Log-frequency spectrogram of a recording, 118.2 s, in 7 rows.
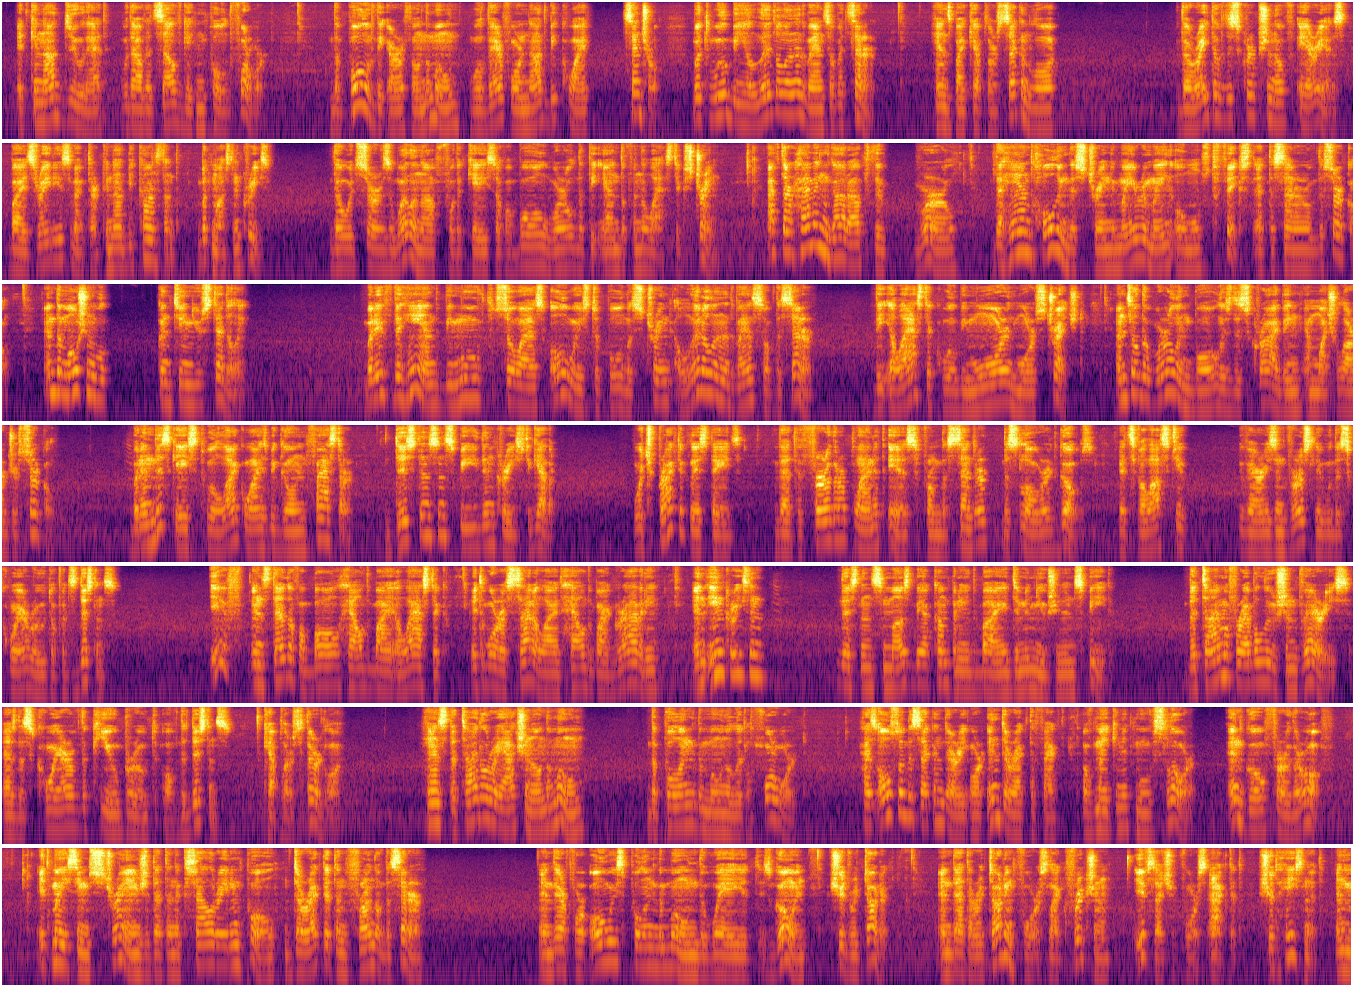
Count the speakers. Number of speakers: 1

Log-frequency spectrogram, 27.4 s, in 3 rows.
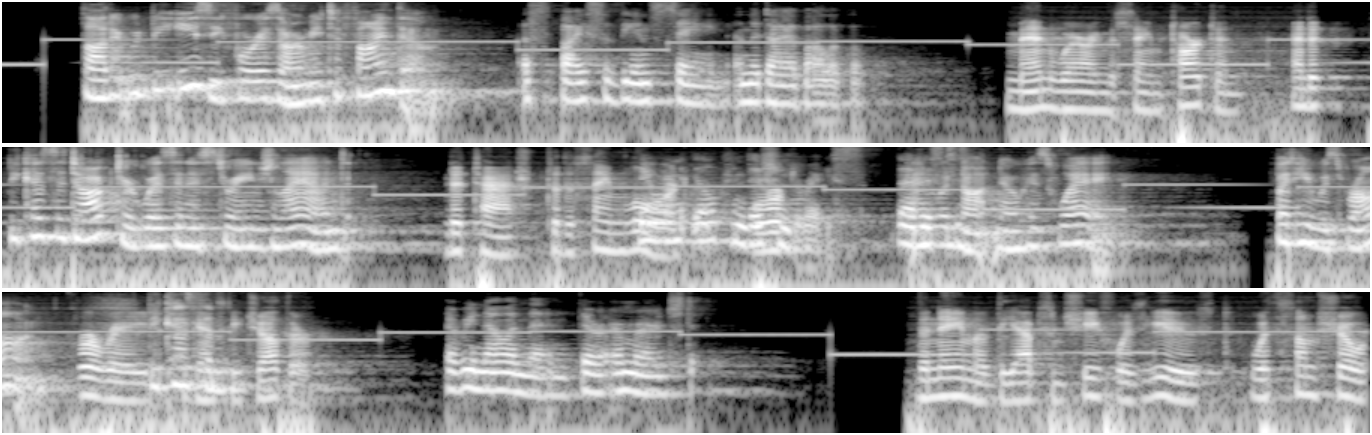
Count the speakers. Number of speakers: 3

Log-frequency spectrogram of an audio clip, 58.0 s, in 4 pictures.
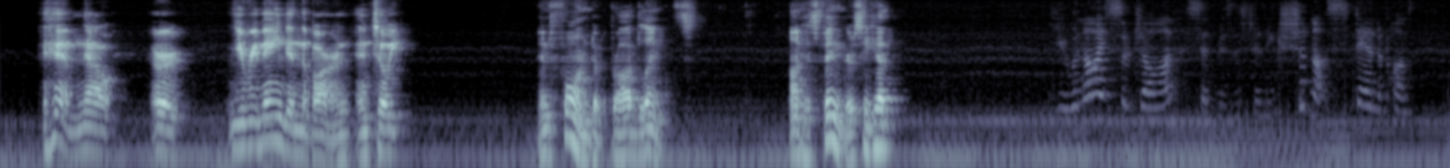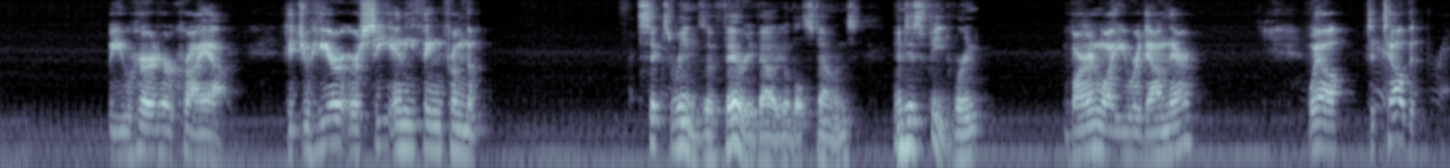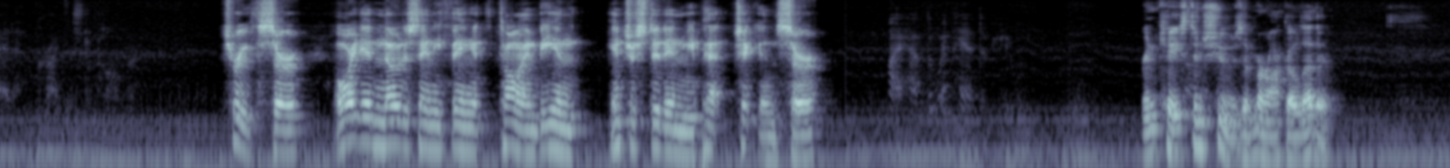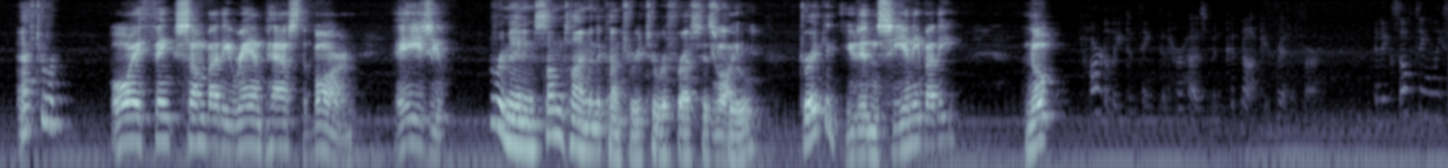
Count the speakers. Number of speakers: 3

